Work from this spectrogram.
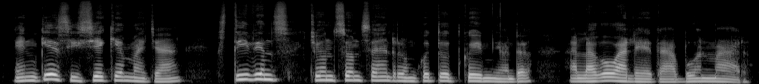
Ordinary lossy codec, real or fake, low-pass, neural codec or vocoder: none; fake; none; codec, 44.1 kHz, 7.8 kbps, Pupu-Codec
